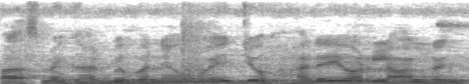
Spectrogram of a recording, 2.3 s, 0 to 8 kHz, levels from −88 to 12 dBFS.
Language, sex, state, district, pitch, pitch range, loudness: Hindi, male, Chhattisgarh, Raigarh, 155 Hz, 145-170 Hz, -20 LUFS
